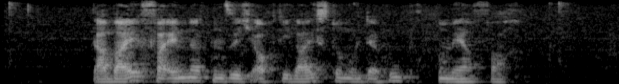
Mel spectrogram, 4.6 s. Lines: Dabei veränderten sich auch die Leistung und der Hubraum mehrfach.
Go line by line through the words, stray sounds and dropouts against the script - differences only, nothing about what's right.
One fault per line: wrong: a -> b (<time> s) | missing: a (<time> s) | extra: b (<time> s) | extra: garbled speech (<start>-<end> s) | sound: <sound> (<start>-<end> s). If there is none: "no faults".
sound: dropout (3.2-3.3 s)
